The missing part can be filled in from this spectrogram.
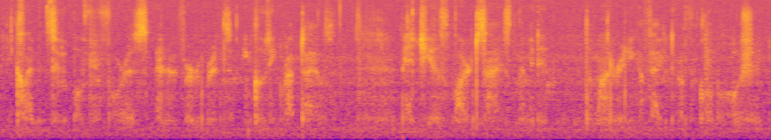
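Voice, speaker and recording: Soft-spoken whispering over loud background noise. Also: man, moderate pace. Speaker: reader. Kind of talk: reading an encyclopedic text aloud. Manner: soft close whisper, slow reading. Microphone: webcam.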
